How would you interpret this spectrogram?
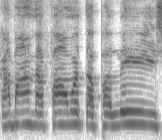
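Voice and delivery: high mock-female voice; mimicking a woman calling the cops; imitated frantic woman. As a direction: put on a high, wailing woman's voice. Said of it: "She's like".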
